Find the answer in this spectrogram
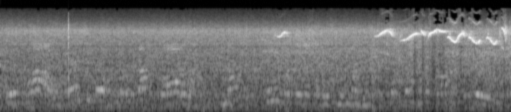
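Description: A Sayaca tanager gives a fast run of thin, squeaky, wavering high notes near the end, after a stretch of faint murmuring voices and soft background hiss.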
